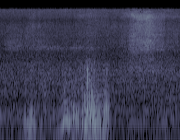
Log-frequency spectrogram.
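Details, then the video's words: Sleeping pug named TiVo snoring: a soft snort, then a longer raspy, rattling inhalation lasting about a second, followed by a faint airy exhale. "TiVo the pug snores"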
